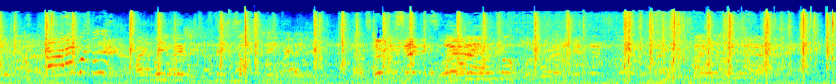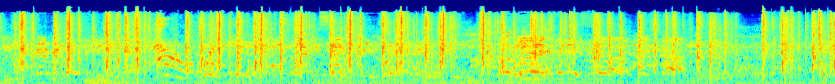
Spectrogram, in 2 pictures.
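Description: Toy foam blasters fire in rapid bursts of clicks and pops.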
